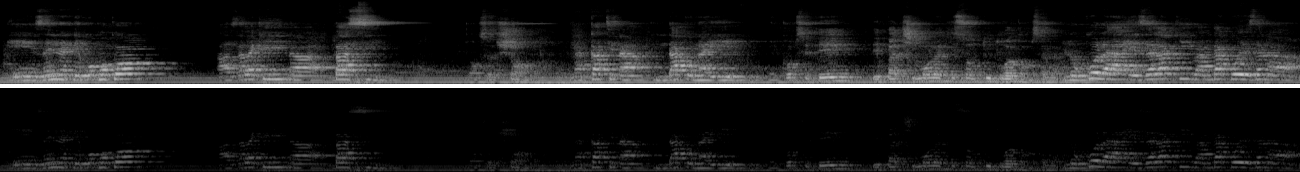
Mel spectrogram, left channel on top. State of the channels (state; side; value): quieter; right; 25.0 dB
